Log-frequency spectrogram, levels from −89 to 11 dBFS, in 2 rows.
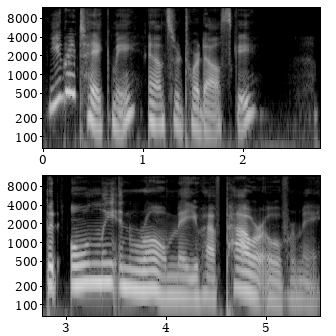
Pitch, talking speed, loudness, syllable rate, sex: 180 Hz, 175 wpm, -19 LUFS, 5.2 syllables/s, female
